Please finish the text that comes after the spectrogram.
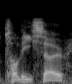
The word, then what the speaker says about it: Tolisso: It's going to be the number 12, Tolisso. Who is going to come on in his place. Or Tolisso, if you want to get the pronunciation spot on, which I'll try and stick with.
